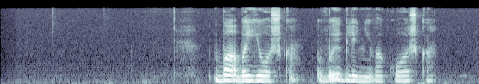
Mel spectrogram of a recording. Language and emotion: Russian, sad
